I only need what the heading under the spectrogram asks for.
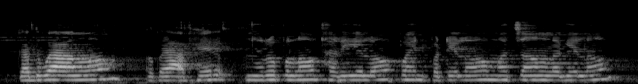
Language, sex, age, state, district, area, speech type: Maithili, female, 60+, Bihar, Samastipur, rural, spontaneous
